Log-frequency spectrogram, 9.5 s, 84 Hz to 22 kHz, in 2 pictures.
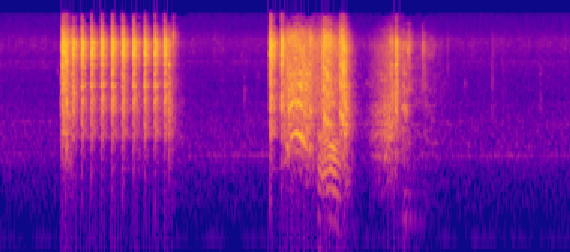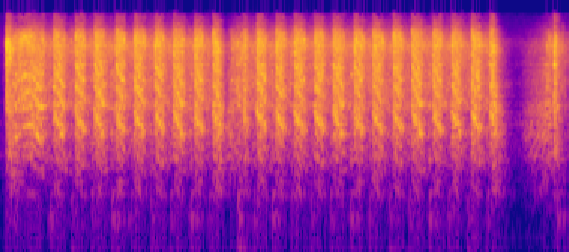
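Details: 1995 Subaru Legacy turbo, first start since August after engine work, turbo relocated: starter churns in short bursts about three turns a second but never fires; smoke from battery, a connection apparently not hooked up; crank no start.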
